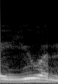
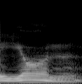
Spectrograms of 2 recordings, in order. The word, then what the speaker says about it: Ewan: And you notice we don't say Ewan in Manx, we say Ewan. E-W-A-N is pronounced Ewan.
